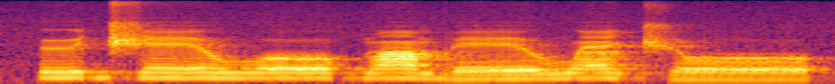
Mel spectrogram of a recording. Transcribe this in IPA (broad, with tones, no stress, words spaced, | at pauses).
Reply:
ɨ˦ d͡ʒeː˦woː˦ bã˦beː˨˦wɛ̃˦t͡ʃoː˨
